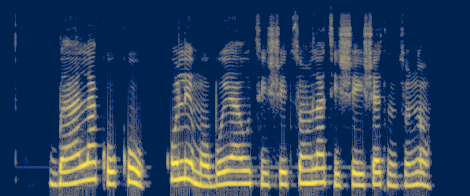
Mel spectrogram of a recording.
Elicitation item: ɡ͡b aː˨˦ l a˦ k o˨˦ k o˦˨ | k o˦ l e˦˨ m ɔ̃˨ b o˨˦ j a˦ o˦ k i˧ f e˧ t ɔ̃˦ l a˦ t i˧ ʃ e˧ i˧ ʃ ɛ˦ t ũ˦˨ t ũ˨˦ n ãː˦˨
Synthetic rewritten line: ɡ͡b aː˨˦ l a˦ k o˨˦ k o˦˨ | k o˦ l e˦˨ m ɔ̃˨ b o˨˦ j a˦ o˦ t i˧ ʃ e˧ t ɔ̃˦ l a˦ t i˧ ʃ e˧ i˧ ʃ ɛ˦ t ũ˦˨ t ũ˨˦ n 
